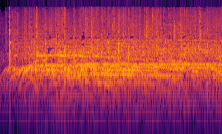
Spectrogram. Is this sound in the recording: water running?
no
